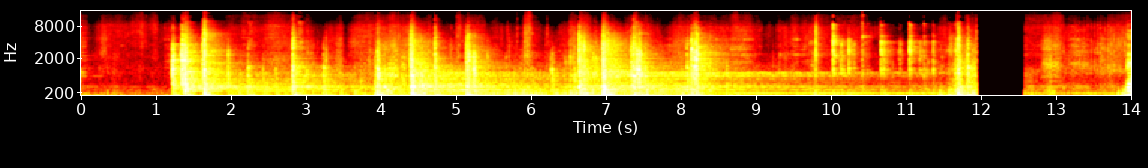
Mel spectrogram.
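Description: Repeated short metal clicks and clanks as the snow plow's push tube is pinned to its mount by hand, a pin and cotter pin pushed through the bracket.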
